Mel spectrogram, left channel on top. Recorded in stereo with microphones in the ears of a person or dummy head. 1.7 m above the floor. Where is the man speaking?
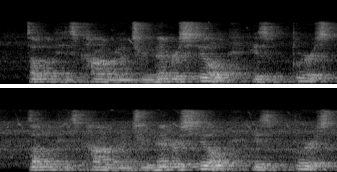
35° left (ahead or behind), 1.9 m.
